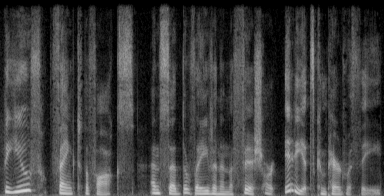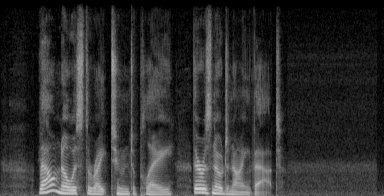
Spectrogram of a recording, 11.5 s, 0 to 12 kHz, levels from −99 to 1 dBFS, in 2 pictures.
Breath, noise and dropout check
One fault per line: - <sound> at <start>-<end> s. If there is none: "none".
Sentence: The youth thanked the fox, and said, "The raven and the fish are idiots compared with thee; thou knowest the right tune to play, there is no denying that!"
none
